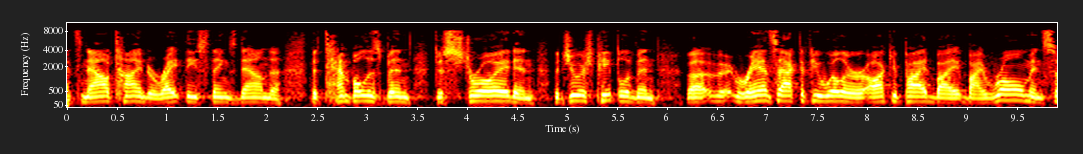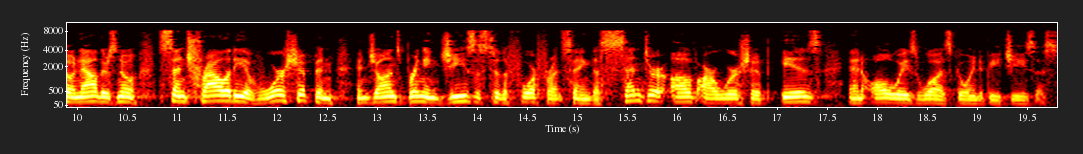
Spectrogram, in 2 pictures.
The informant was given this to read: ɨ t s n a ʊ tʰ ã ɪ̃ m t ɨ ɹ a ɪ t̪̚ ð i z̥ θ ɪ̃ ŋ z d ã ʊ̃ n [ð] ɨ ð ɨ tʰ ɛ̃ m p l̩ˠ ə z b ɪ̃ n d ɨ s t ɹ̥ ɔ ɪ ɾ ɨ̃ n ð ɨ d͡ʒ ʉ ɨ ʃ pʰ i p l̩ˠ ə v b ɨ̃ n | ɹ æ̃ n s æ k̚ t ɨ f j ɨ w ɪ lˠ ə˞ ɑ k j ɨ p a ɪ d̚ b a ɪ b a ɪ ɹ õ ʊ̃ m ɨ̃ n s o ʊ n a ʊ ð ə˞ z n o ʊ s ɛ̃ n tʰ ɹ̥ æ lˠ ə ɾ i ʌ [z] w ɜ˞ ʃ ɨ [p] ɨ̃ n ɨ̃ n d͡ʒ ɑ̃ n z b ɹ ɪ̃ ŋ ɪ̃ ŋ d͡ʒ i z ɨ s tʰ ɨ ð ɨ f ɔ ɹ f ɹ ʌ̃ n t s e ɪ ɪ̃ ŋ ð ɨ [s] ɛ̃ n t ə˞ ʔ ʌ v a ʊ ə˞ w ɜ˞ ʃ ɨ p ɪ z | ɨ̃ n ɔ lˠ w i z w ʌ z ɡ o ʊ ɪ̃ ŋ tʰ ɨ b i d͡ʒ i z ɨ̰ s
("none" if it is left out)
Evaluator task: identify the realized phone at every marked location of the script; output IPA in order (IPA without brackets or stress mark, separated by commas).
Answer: ð, v, p, s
